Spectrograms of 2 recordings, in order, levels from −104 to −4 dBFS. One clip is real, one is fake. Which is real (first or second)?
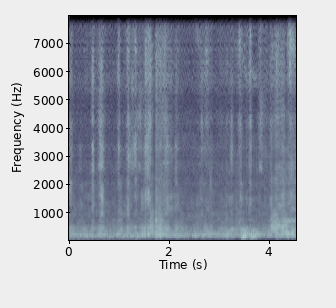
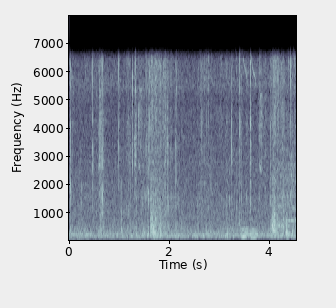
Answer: second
